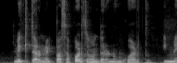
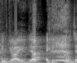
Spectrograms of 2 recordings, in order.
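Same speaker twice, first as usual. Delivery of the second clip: loud, higher laughing words; real laughter; 9 semitones higher, 12 dB louder than usual. Real, not acted. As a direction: laugh through the line. Laughing at the memory.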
